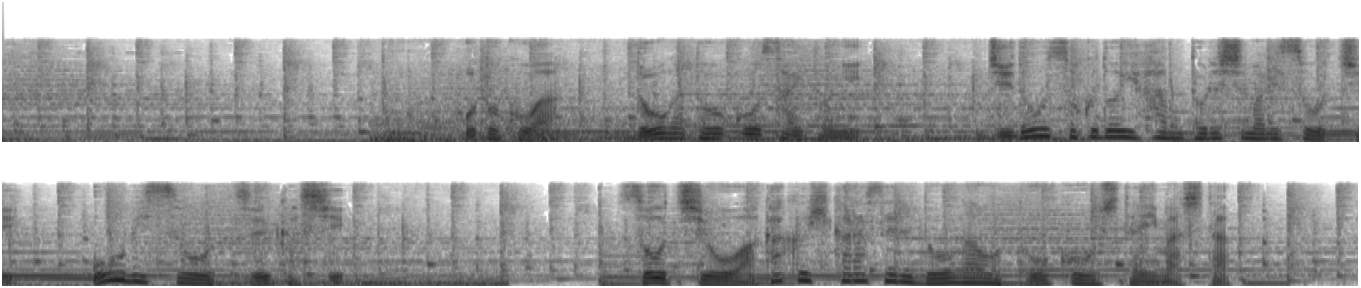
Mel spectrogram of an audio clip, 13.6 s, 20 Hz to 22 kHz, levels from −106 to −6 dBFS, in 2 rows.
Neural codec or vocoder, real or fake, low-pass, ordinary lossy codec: none; real; 7.2 kHz; none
